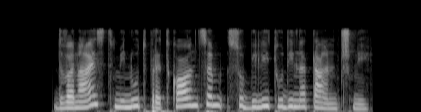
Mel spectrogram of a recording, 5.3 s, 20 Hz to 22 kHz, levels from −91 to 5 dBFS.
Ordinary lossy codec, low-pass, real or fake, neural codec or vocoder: none; 7.2 kHz; real; none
